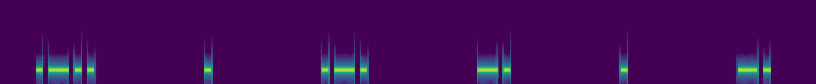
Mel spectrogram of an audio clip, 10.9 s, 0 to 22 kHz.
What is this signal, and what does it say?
Morse code, heard as a keyed tone, about 14 wpm, spaced as for 5 wpm, 680 Hz. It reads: LERNEN
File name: Morsekurs / Witze / Witz 03 Juni 2025 25 F70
